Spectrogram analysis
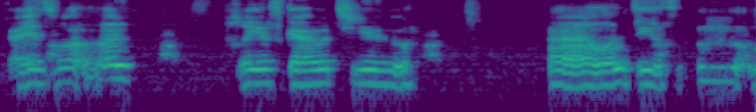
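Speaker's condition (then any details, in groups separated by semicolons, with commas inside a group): Cerebral palsy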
